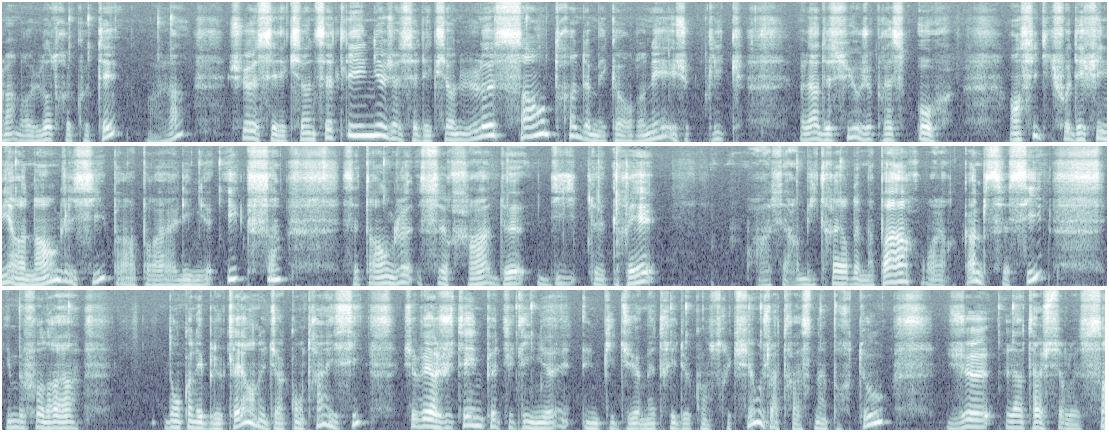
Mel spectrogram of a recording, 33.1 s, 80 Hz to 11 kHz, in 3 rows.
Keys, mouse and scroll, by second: 0.6 click, 1.5 right click, 2.6 click, 4.9 click, 8.7 o, 10.9 click, 13.0 click, 14.6 click, 16.6 KP_1, 16.9 KP_0, 17.3 KP_Enter, 18.3 scroll up 1, 18.9 right click, 20.2-20.6 scroll down 2, 21.7-22.1 scroll up 2, 22.2-22.9 right drag, 27.2 click, 28.7 click, 29.5 click, 30.2 right click, 32.0 click.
